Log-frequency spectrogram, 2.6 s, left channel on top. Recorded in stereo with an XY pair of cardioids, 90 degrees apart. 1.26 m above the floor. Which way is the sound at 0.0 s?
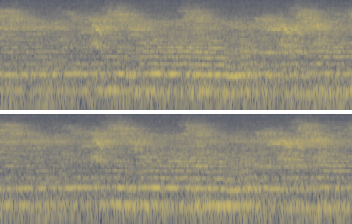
60° left.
